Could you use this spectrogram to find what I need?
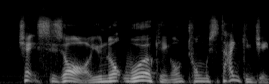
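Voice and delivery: thick, broad East London accent. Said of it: "you talk like this".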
